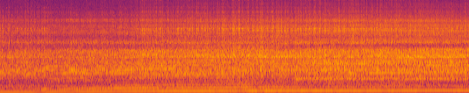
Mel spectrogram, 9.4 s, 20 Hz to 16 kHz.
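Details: Restored 1956 Johnson 7.5 hp outboard on a 14 ft jon boat at about 10 mph on a lake test run: revs to a steady drone with a buzzy hood rattle, caused by missing rubber grommets; motor otherwise runs great.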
